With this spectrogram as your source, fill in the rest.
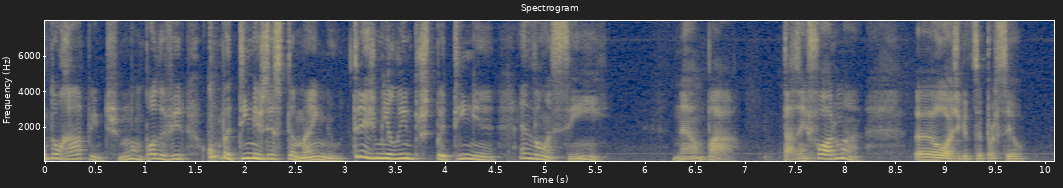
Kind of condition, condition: fault, uneven or low level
